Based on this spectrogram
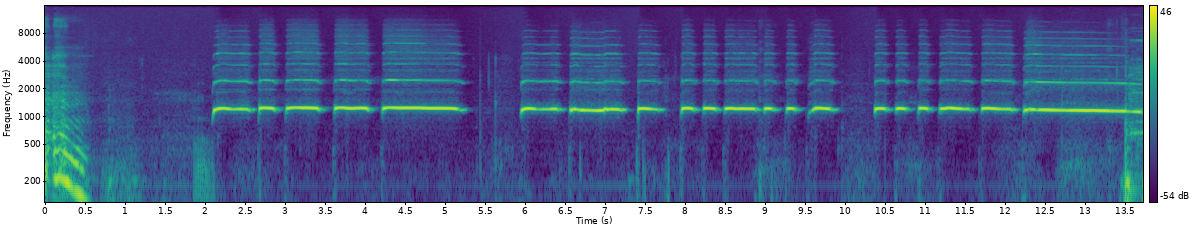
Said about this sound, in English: I don't know how to play the recorder.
